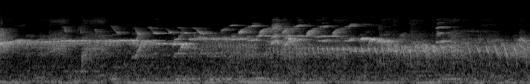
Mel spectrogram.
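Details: Canary singing at home, a rich run of fast trills and rolling warbled phrases, high and bright, with rapid repeated notes rising and falling in a steady flow, over a low constant hum.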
